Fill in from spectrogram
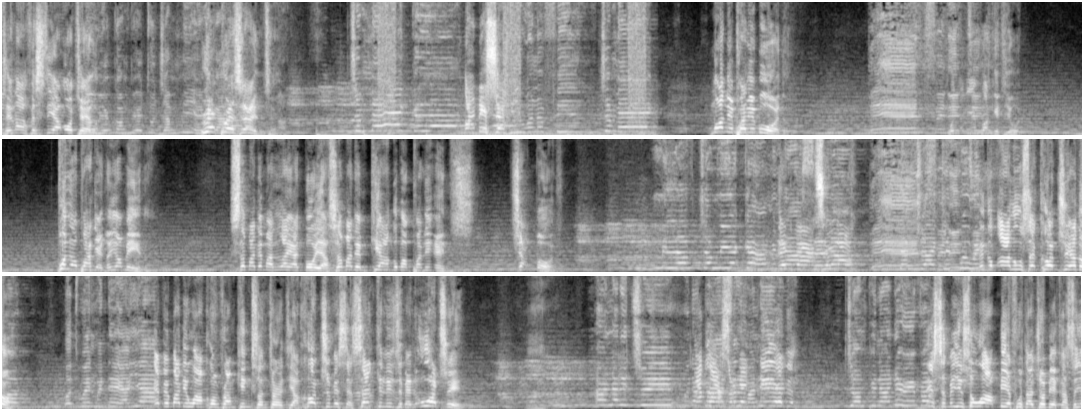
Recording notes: LIVE AT OUTSIDE 5TH AUGUST 2022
